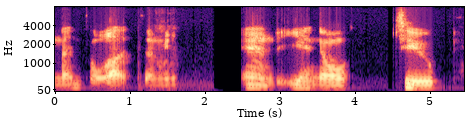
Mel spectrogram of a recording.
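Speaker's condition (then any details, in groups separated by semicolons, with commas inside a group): Cerebral palsy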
